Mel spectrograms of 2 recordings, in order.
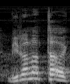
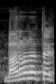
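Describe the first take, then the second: First: The first syllable has the vowel "i". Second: The first syllable has the vowel "a". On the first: The speaker calls it wrong. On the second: The speaker calls it right.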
